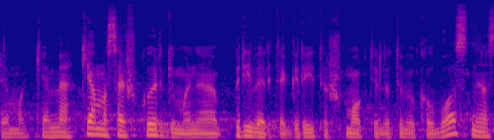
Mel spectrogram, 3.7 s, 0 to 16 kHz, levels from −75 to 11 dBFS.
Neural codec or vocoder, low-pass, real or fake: none; 14.4 kHz; real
